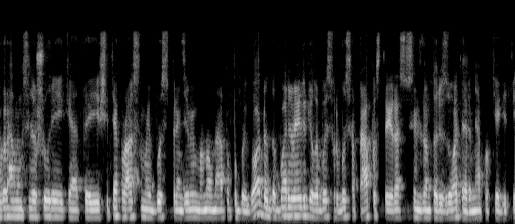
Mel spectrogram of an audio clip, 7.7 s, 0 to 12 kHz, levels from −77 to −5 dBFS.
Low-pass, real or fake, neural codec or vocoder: 7.2 kHz; fake; codec, 16 kHz, 4 kbps, X-Codec, HuBERT features, trained on balanced general audio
